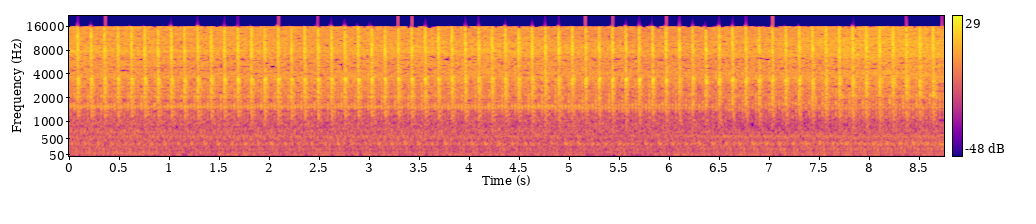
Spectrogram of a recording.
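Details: 2003 Ford Mondeo 3 2.0 TDCi (FMBA), Delphi common rail injectors EJDR00301Z at idle: sharp, even metallic ticking about 150 a minute, injector knock from faulty multiplier (return) control valves.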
